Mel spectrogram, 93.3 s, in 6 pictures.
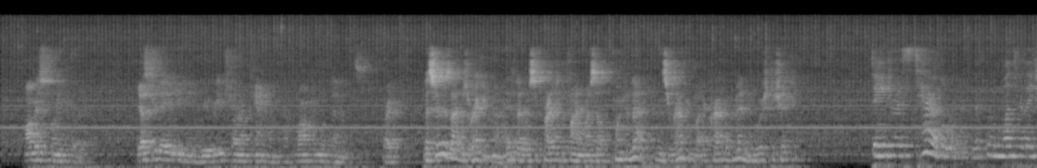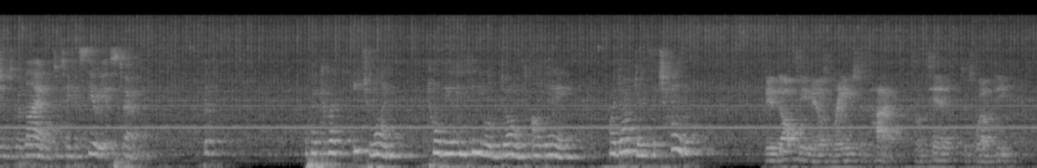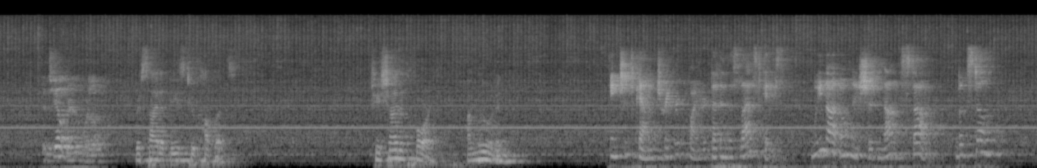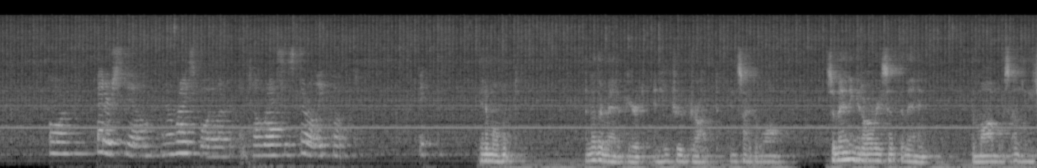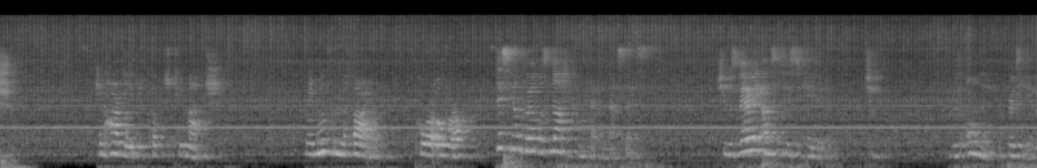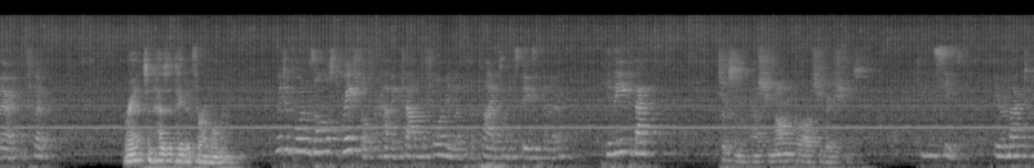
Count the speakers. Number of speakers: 9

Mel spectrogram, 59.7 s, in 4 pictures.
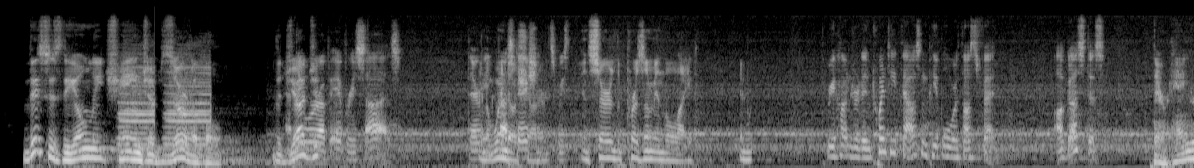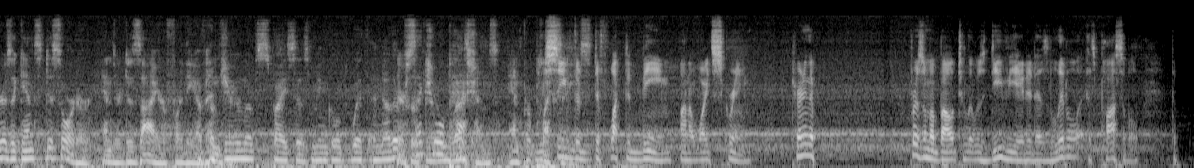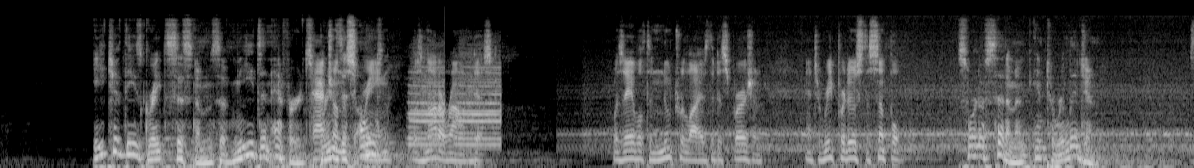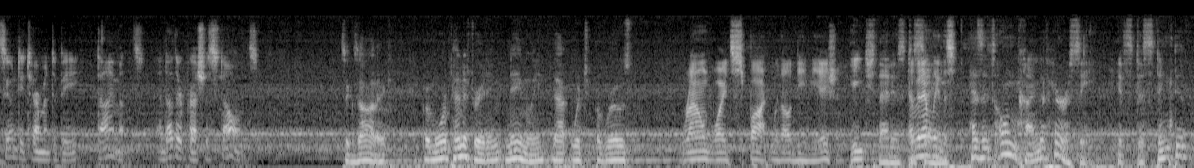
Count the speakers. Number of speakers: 6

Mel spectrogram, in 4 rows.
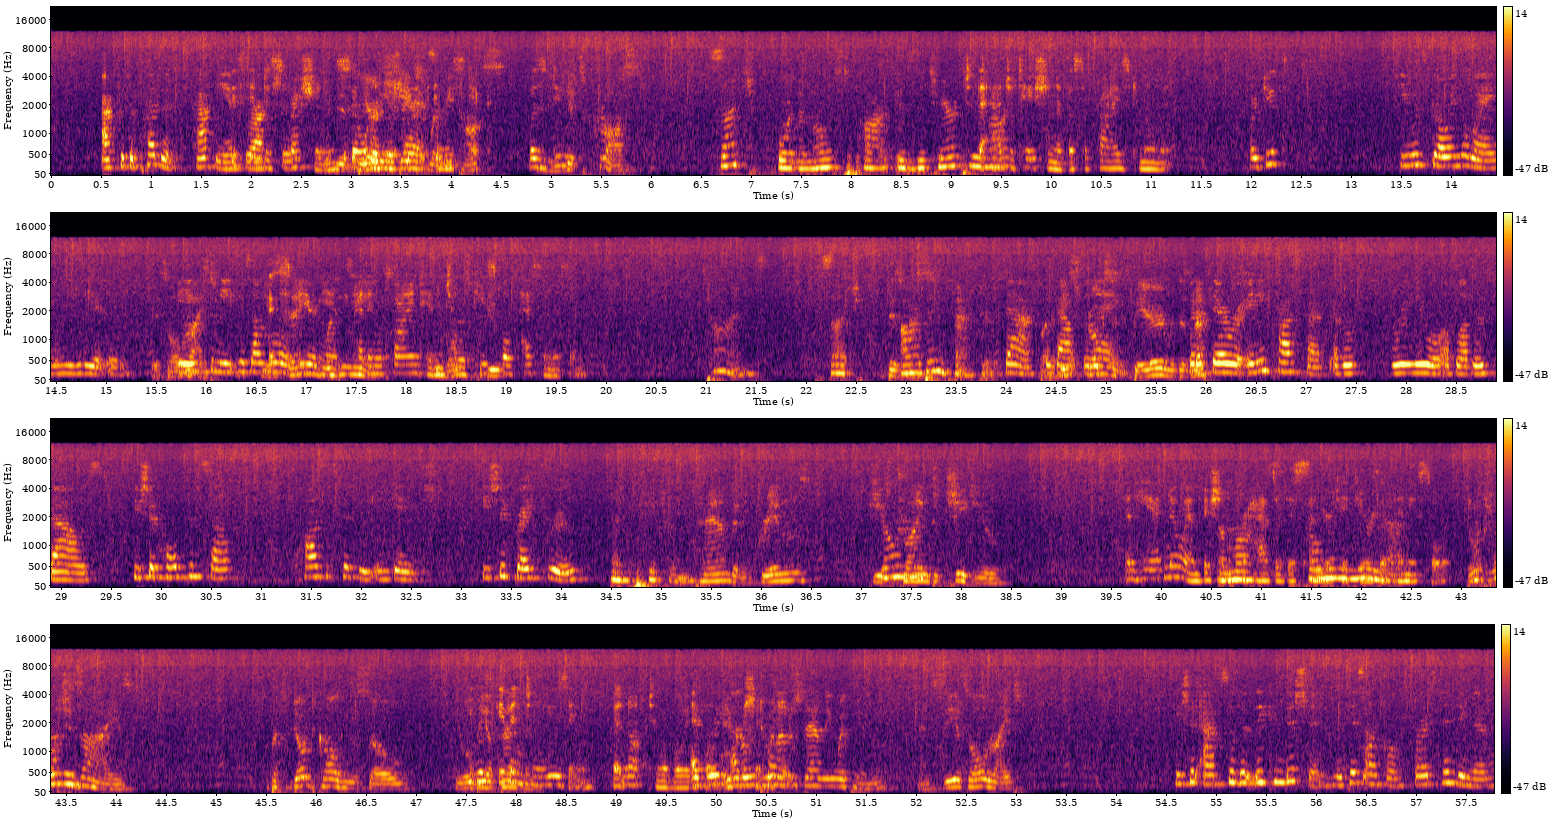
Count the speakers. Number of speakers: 4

